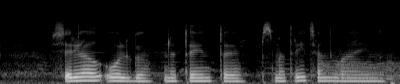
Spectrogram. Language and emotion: Russian, neutral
